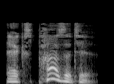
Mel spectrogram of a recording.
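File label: "expositive", British English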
